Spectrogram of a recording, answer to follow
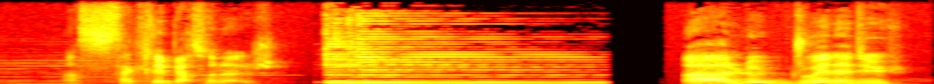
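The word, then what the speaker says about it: Gwenn-ha-du: Ah, le Gwenadu. Oui, je prononce comme ça. On peut dire Gwenadu, mais ça n'est pas mon accent.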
